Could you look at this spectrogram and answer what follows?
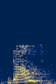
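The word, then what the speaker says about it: doubt: डाउट, बी is silent.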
